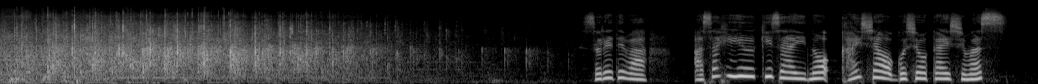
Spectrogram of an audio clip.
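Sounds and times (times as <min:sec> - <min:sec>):
audience applause welcoming the start of a company investor-relations seminar: 0:00.0 - 0:05.8
speech: 0:06.0 - 0:10.1.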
